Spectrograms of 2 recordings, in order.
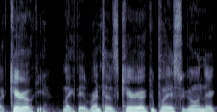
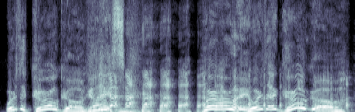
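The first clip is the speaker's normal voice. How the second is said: put-on high, loud, slow drunk voice with laughs; hammed-up drunk, laughing; clueless drunk; 13 semitones higher, 11 dB louder, slower than usual. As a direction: play the oblivious wasted friend. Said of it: "Austin's just all".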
